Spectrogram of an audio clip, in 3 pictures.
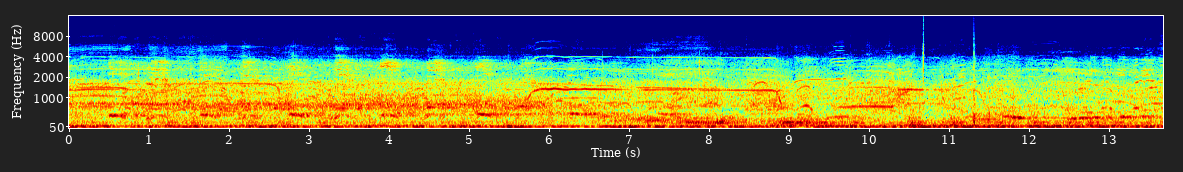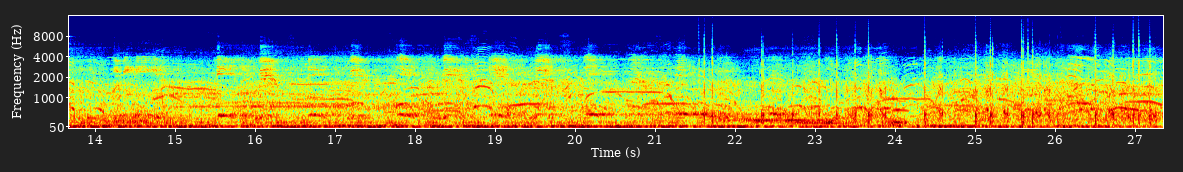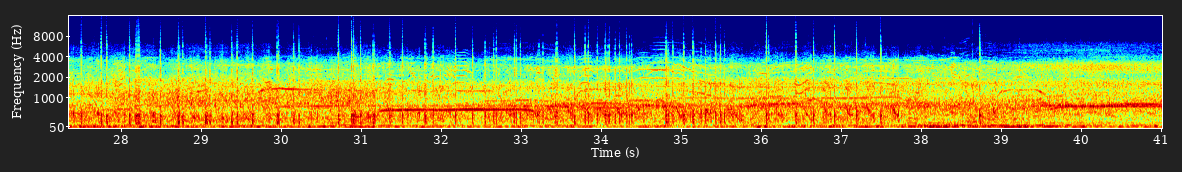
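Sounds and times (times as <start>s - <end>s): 
people cheering: 0.0s - 41.0s
roar of a large crowd: 0.0s - 41.0s
fireworks popping and crackling: 10.5s - 11.8s, 21.5s - 39.3s.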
